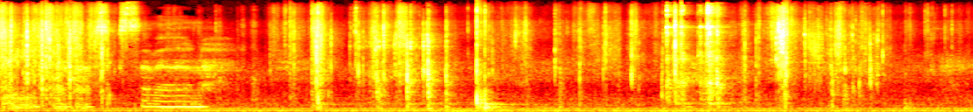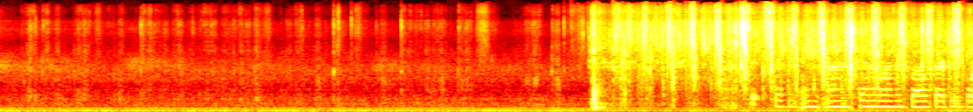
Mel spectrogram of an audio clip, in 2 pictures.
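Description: Paper banknotes rustle and flick as they are counted.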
